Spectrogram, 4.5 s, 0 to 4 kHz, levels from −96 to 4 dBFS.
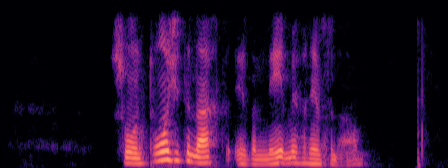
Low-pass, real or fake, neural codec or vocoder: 3.6 kHz; fake; vocoder, 24 kHz, 100 mel bands, Vocos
